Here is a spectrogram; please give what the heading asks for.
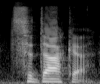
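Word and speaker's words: tzedakah: and it's also got one of those Hebrew sounds that we don't have in English so it's Sedaka with that TZ sound at the beginning it's a tough one uh and again similar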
